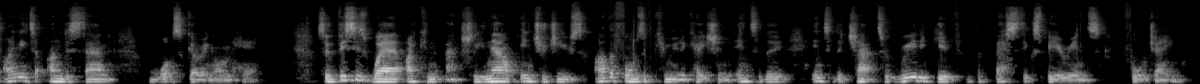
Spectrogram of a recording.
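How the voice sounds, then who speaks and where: A man giving a conversational, explanatory walkthrough of software as a product demo presenter. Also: mid-range voice. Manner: explanatory, role-plays agent dialogue.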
